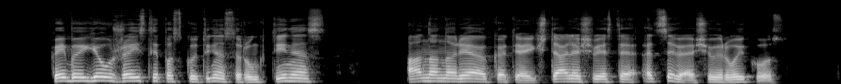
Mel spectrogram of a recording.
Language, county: Lithuanian, Vilnius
